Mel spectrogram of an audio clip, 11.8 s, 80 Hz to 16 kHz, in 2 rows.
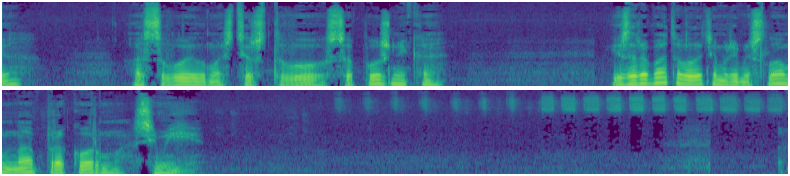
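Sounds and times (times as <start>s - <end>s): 
speech: 0.0s - 0.2s, 1.0s - 3.4s, 4.6s - 7.4s
crickets chirping outdoors: 8.1s - 11.7s.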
